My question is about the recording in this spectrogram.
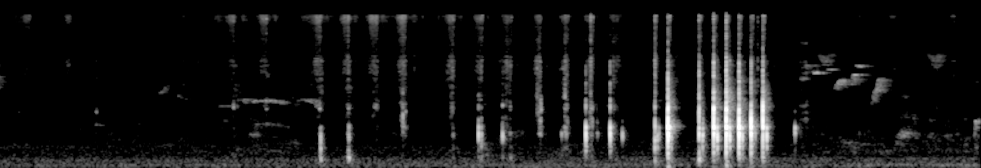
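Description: Cleaver chopping shredded vegetarian mock spare rib on a round cutting board: scattered single strikes at first, then a quick run of chops about five or six a second near the end.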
